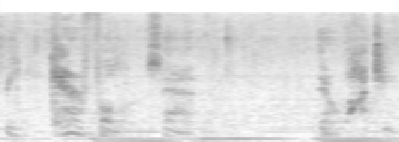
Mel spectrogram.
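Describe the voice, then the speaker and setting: A man's voice: mid-range voice, animated, unhurried, vocal fry, over music. An actor playing a confiding, wry male technical expert in a video game cutscene, wordy and conversational. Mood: hushed warning.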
